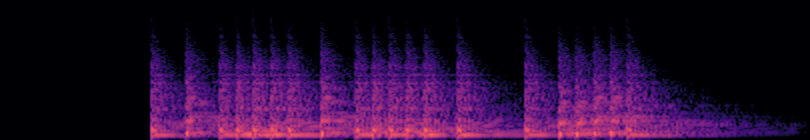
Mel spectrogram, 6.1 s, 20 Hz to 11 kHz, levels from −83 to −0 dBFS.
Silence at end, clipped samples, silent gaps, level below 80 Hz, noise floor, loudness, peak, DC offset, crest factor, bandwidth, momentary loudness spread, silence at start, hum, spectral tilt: 0.6 s; under 0.1%; none; -66 dBFS; -65 dBFS; -35 LUFS; -20 dBFS; under 0.1%; 16 dB; 6.8 kHz; 10 LU; 1.1 s; none; -9.5 dB/octave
